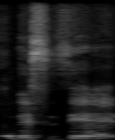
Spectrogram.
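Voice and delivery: ordinary delivery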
